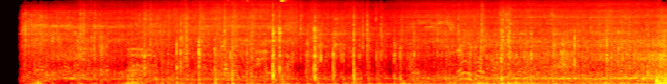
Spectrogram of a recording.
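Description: Mountain bike rolling fast down a dirt trail, heard from the rider: steady tyre and ground rumble with sharp rattles and clicks from the bike over bumps, thickest about four to five seconds in. The rumble grows louder toward the end as speed builds.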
